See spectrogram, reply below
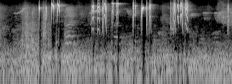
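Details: Speckled juvenile black sunbird from East Java, Indonesia, recorded on a phone as a lure to provoke rival birds into singing. Fast, chattering bursts of very high, thin chirps come in three or four clusters with short gaps between.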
